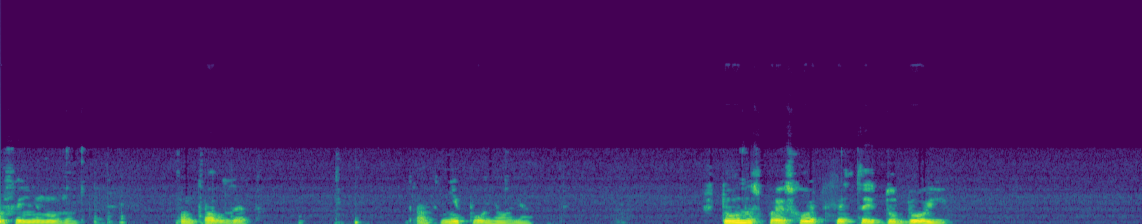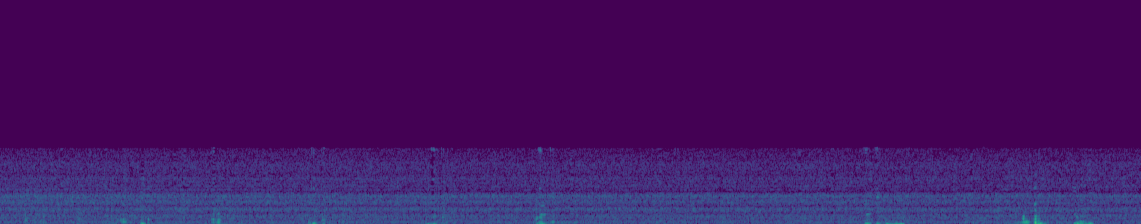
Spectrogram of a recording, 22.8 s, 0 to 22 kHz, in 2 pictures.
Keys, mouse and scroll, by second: 0.7 click, 1.9 ctrl+z, 3.3 space, 4.0-5.0 middle drag, 7.4-8.5 drag, 12.9 middle click, 14.4 click, 15.7 click, 16.8 click, 19.9 click.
